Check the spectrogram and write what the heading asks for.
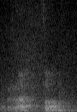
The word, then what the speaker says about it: razón: develop and change, and that leads to razón, to have a pronunciation in Spain of razón, and that is the distinction that exists.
